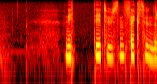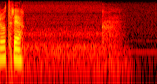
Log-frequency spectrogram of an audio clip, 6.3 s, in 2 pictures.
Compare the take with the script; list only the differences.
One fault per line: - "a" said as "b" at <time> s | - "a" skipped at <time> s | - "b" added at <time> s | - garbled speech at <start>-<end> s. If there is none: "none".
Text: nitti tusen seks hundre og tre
none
